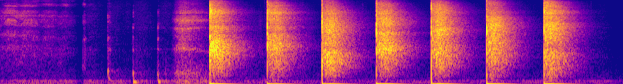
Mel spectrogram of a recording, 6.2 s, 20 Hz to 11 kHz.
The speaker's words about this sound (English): I think we're at like 7 claps now. Yeah. I think we're at 7 claps.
